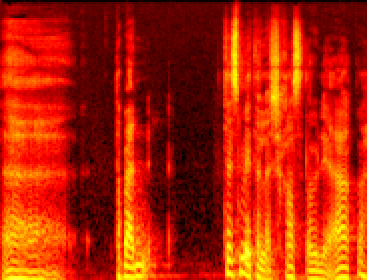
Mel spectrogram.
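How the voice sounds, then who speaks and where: A man speaks at a medium pitch with vocal fry. His pace is fairly slow and his intonation lively. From Saudi Arabia. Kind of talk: interview.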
